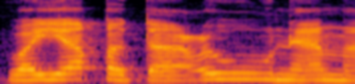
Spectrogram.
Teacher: வயக்தஊன இந்த இடத்துல பெரிய மத் இருக்கிறதுனால நம்ம 5லேருந்து 7 அலிஃப் வரைக்கும் நல்லா நீட்டி ஓதணும்.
